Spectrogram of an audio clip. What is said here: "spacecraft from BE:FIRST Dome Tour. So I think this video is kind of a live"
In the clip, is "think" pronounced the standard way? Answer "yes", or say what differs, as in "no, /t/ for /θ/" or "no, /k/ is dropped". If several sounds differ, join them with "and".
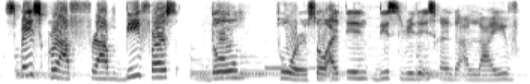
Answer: no, /t/ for /θ/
